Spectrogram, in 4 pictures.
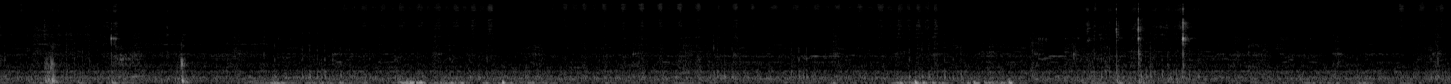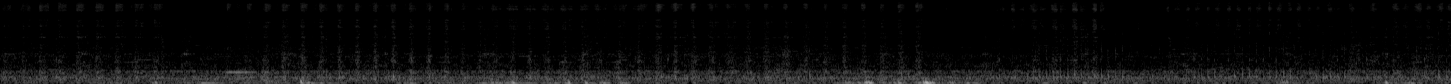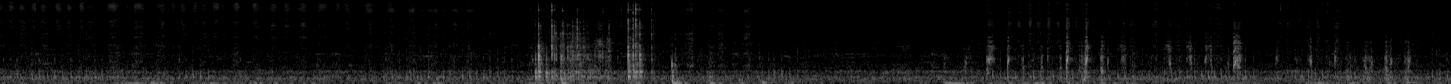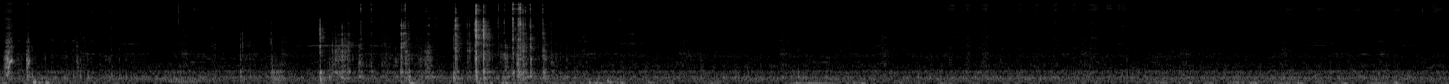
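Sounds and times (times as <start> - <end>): charcoal scratching on paper: 0.0 - 1.9, 3.0 - 9.6, 13.8 - 34.1, 38.4 - 44.7, 52.8 - 55.0, 56.0 - 58.0.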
